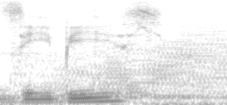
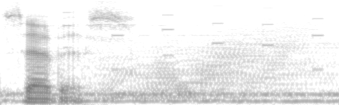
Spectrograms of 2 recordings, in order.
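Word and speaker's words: Zebes: say I hate, but a pet peeve of mine is when people pronounce it ZBs. I thought we were past that era, but occasionally I will still hear it in a video and I'm like, what are we talking about? It's Zebus.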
